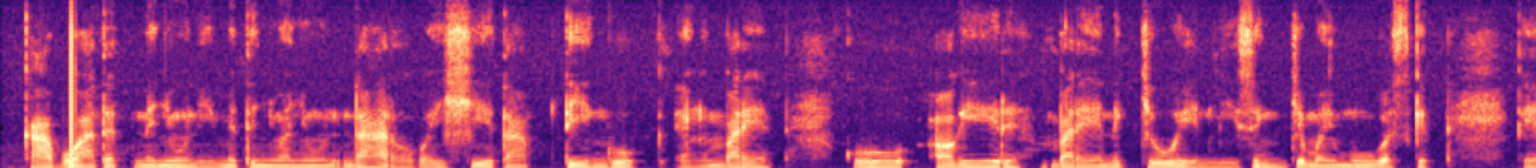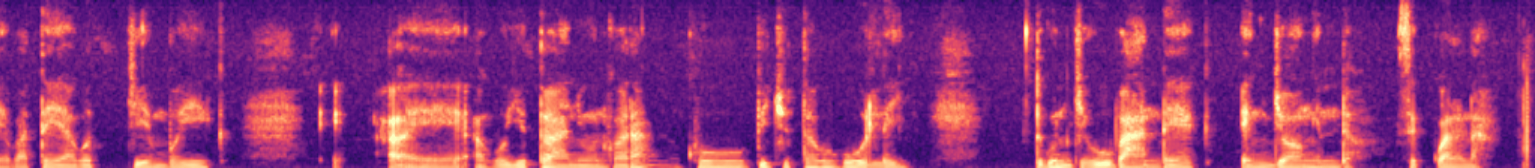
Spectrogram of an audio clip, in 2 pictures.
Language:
Kalenjin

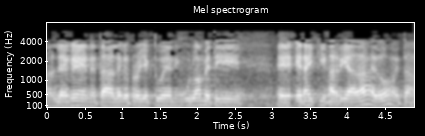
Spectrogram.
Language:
Basque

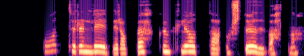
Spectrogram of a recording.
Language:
Icelandic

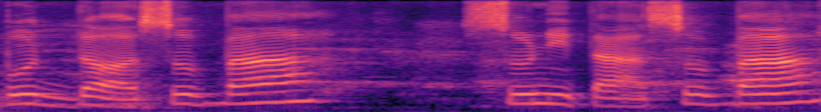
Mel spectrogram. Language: Nepali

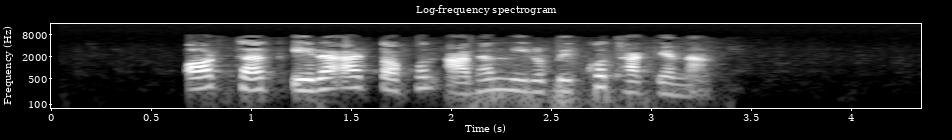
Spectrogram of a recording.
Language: Bangla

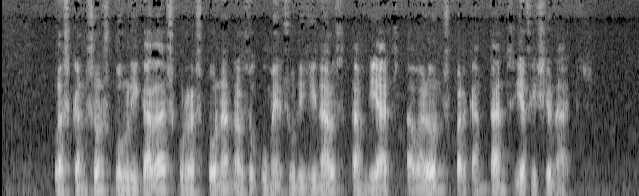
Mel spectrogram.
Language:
Catalan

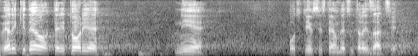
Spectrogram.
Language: Serbian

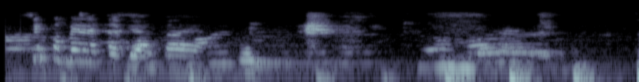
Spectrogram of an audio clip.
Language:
Swahili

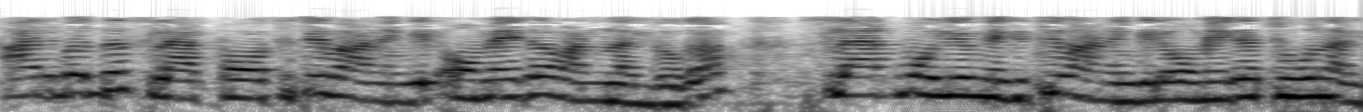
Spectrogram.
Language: Malayalam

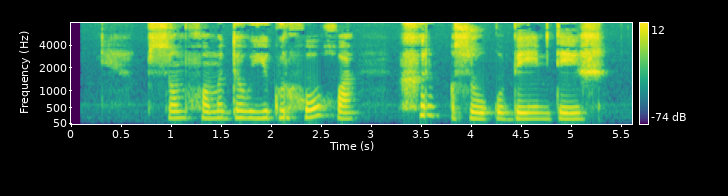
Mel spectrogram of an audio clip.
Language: Kabardian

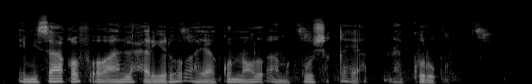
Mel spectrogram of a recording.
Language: Somali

